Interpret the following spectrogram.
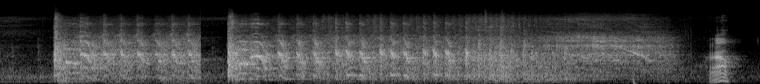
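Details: Cummins 4BT diesel in a 1968 Ford Bronco, first start attempt: starter cranks in two fast bursts with a few stronger catches but never runs; air still in the injector lines being bled.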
